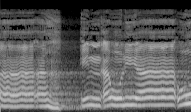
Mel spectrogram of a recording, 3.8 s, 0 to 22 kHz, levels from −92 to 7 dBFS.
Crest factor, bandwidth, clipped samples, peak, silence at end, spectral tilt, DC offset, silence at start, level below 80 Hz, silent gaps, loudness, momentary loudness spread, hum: 14 dB; 15.5 kHz; under 0.1%; -4 dBFS; 0 s; -3.5 dB/octave; under 0.1%; 0 s; -72 dBFS; none; -18 LUFS; 7 LU; none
